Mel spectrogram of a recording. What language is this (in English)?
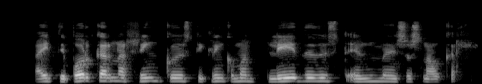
Icelandic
